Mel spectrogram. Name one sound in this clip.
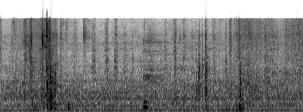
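Paper rustles as a book is shifted about.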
